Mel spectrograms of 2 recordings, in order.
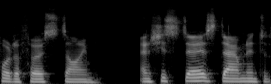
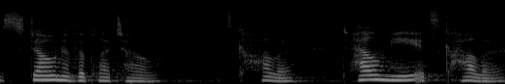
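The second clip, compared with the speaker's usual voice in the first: hoarse, rasping whisper; 5 semitones higher, 10 dB quieter than usual. Narrator voicing a woman speaking to you from a distance, in a hoarse whisper. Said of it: "she whispers to you, hoarsely".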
